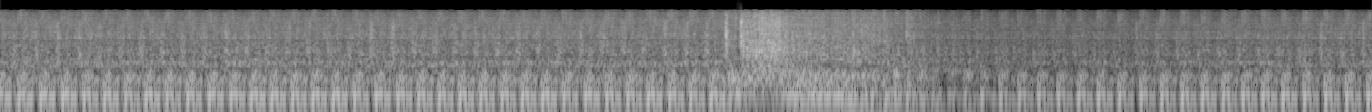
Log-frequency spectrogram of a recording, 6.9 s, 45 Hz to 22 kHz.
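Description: A Kawasaki KLR 650 with a Mikuni carburetor idles loudly and steadily up close, then gets one quick crack of the throttle that briefly swells the engine note before it settles back to a lumpy idle.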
